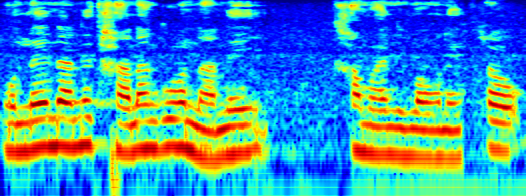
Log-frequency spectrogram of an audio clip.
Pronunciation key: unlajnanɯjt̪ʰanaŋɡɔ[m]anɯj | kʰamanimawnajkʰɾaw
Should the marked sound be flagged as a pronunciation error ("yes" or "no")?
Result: yes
